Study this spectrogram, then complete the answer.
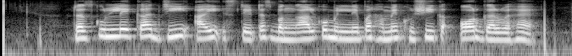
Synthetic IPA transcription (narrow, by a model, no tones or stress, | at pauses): ɾɐzɡʊlːekad͡ʒiːaːisʈeːʈəsbɐ̃ŋɡaːlkomɪlnepɐɾɦɐmẽxʰʊʃikaɔːɾɡɐɾʋɦɛː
